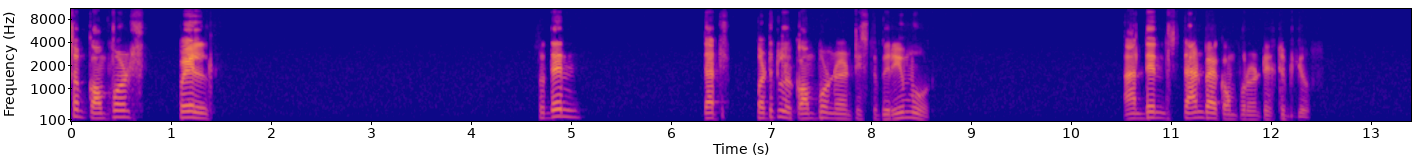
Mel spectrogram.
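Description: A man explains calmly, close to the microphone, with pauses.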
